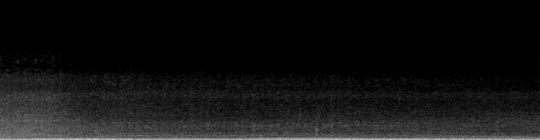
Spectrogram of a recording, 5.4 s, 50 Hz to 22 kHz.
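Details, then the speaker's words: 2009 Hemi Ram 1500 after an AC compressor field coil and clutch repair, the coil snap ring having worked loose: steady smooth hum with the clutch engaged, no squeal, chatter or belt slip; clutch gripping normally. "you can hear that there's no noise out of that AC clutch compressor so it's gripping real nice"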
